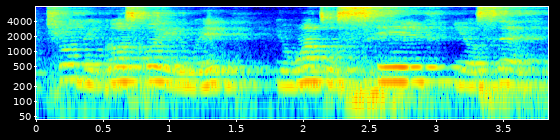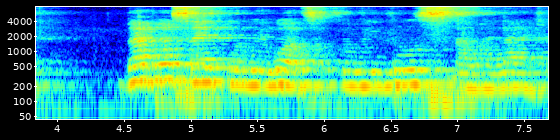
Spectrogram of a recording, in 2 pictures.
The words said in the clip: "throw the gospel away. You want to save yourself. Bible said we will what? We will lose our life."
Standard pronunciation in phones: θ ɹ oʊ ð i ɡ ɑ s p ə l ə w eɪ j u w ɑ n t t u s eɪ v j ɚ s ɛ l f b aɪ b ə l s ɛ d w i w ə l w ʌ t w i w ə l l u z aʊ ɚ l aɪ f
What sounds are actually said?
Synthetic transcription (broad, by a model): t ɹ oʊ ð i ɡ ɑ s p ə l ə w eɪ j u w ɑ n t t u s eɪ v j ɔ s ɛ l f b aɪ b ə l s ɛ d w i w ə w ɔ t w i w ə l l u z aʊ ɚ l aɪ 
